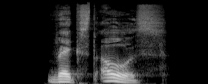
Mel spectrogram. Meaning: second/third-person singular present of auswachsen
- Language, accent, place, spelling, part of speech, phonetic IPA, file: German, Germany, Berlin, wächst aus, verb, [ˌvɛkst ˈaʊ̯s], De-wächst aus.ogg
